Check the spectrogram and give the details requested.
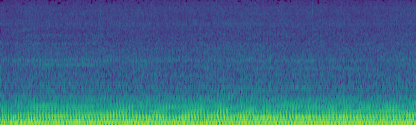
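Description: Motorcycle engine idling steadily, with a small blip of the throttle right at the start.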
